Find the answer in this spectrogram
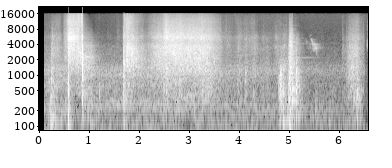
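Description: A vinyl blackout roller blind being handled and spread out as a backdrop: several sharp snaps and clacks, and a long rustling swish of the sheet in the middle.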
